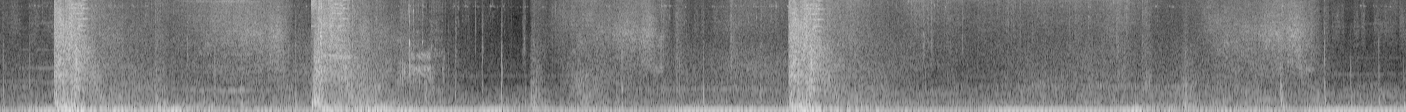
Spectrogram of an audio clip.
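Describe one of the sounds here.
Wind howls and gusts outdoors.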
